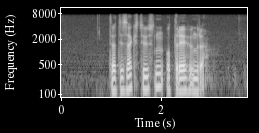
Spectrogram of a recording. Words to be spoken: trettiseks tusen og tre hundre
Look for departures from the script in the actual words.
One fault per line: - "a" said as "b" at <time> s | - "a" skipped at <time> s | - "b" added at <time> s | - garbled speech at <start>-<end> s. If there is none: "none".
none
